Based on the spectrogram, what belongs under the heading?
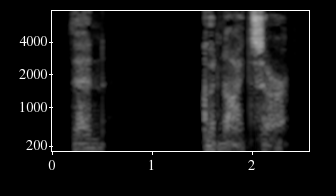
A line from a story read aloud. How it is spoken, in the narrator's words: he whispered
